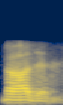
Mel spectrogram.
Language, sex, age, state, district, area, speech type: Nepali, male, 18-30, West Bengal, Kalimpong, rural, conversation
